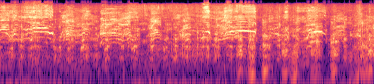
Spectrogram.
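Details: Many pigs grunting and squealing at once, coarse nasal grunts overlapped by sharp, whistled upward squeals that recur every second or so throughout.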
